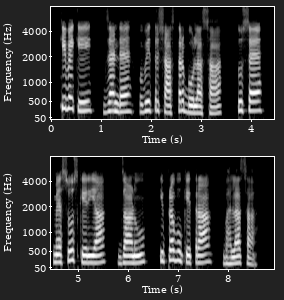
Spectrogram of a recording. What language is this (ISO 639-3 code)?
kfx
